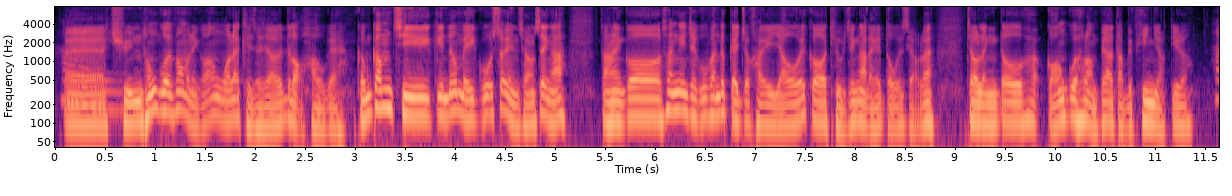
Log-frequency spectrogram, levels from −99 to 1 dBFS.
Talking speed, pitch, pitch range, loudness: 370 characters per minute, 110 Hz, 95-125 Hz, -24 LUFS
